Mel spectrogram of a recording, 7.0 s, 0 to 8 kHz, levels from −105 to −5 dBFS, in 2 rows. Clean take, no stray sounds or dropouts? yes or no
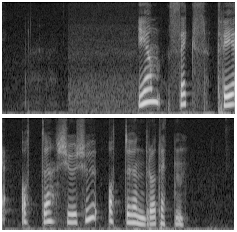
yes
